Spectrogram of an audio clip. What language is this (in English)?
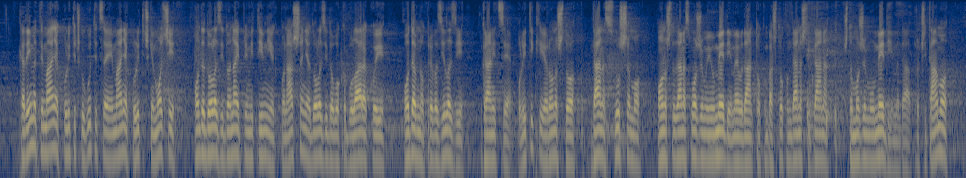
Serbian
